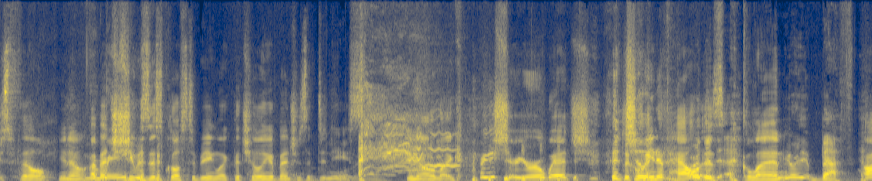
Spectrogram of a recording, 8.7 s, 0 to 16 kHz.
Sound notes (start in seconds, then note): 3.6 laughing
